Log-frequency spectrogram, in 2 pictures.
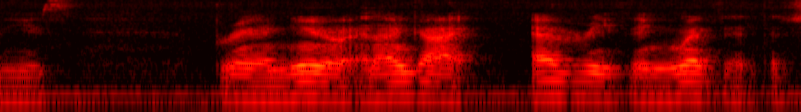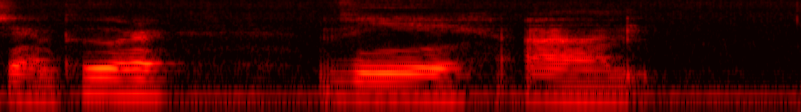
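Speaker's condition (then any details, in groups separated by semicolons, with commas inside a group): Cerebral palsy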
